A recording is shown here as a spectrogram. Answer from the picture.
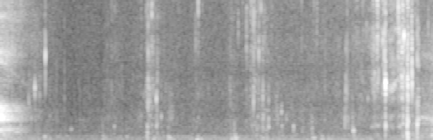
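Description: Faint clicks and taps of a caught smallmouth bass and a fishing rod being handled in a boat, over a quiet open-air background.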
